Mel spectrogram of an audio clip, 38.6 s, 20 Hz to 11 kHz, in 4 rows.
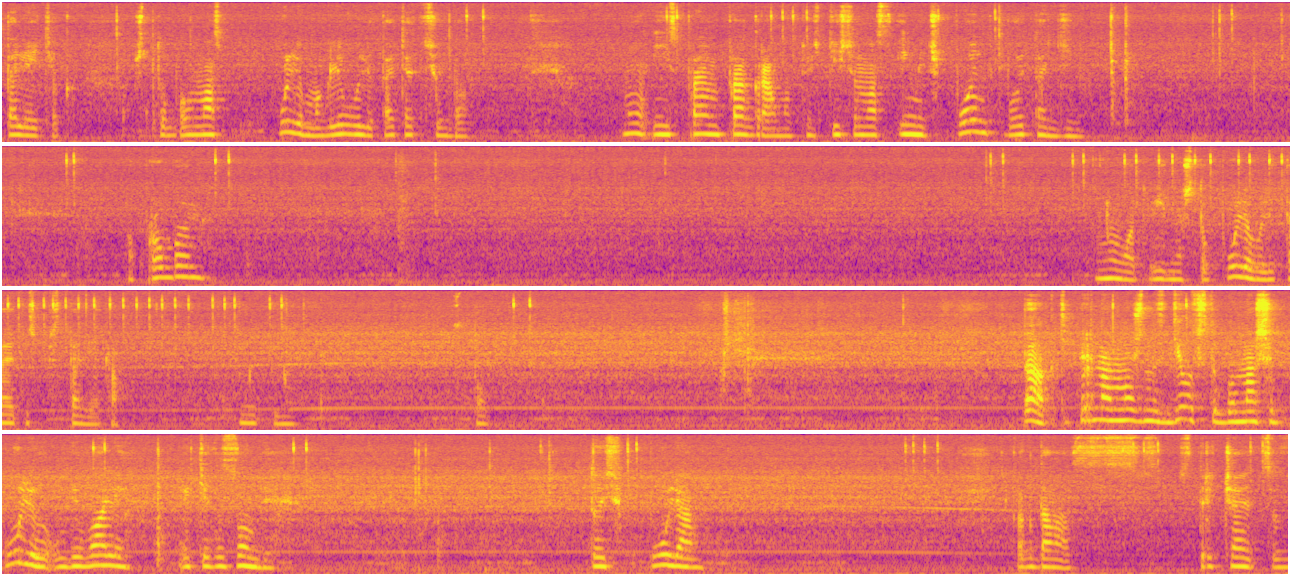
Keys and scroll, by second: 8.4 1.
